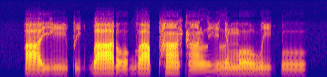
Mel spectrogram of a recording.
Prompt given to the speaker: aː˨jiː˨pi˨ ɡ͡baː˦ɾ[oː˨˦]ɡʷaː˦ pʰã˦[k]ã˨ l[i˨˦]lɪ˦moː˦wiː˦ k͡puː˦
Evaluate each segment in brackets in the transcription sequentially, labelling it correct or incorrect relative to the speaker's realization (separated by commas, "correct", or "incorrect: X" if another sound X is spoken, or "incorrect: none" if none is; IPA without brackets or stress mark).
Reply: correct, correct, correct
